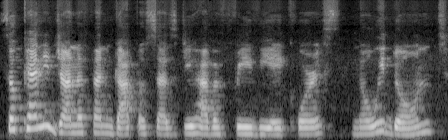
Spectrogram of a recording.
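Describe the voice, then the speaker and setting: Answering viewer questions on a live stream about an online course, this young woman from the Philippines talks at a moderate pace in a lowish voice. She is Filipina, a native Tagalog speaker with a Filipino accent, and her casual delivery is chatty and animated with plenty of fillers.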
